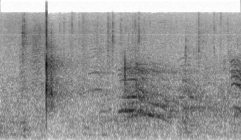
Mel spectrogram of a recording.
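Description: A single sharp crack of a baseball bat hitting a pitched ball, about half a second in, followed by voices shouting.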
